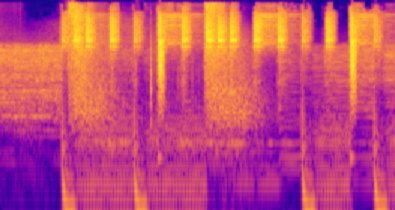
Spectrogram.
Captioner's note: gun firing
